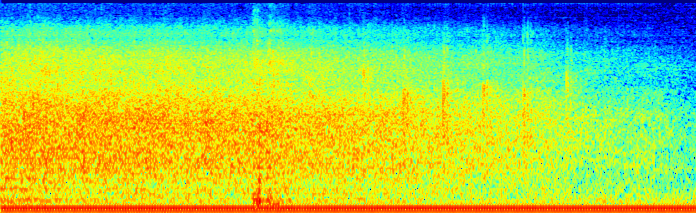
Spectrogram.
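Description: Dense, steady applause from a crowd fills the whole stretch, a continuous hiss of many hands clapping at an even level, with a constant low electrical hum beneath it.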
